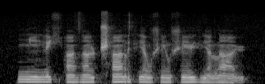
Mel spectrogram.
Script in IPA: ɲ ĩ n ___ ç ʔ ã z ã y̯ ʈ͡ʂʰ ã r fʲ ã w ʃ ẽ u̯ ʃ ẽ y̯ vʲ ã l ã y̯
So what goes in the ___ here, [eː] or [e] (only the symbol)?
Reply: e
